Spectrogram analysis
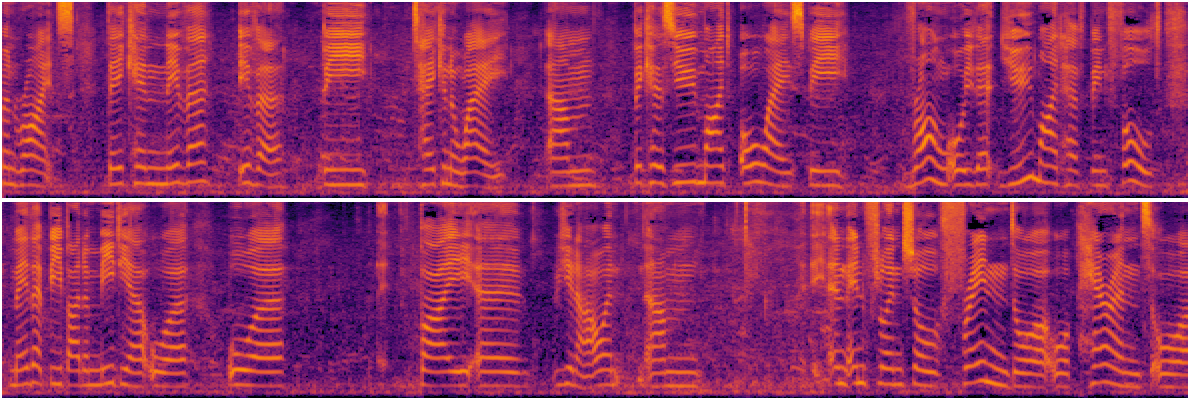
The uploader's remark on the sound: On Location at the Wellington Freedom Village Protest Site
